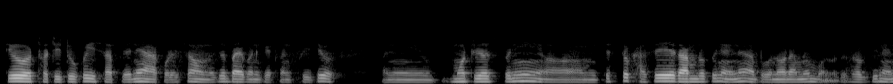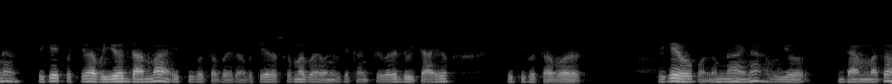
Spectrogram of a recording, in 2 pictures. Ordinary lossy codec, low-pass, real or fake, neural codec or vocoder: AAC, 24 kbps; 3.6 kHz; real; none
